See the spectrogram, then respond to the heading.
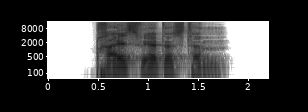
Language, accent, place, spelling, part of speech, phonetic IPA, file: German, Germany, Berlin, preiswertestem, adjective, [ˈpʁaɪ̯sˌveːɐ̯təstəm], De-preiswertestem.ogg
- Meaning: strong dative masculine/neuter singular superlative degree of preiswert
